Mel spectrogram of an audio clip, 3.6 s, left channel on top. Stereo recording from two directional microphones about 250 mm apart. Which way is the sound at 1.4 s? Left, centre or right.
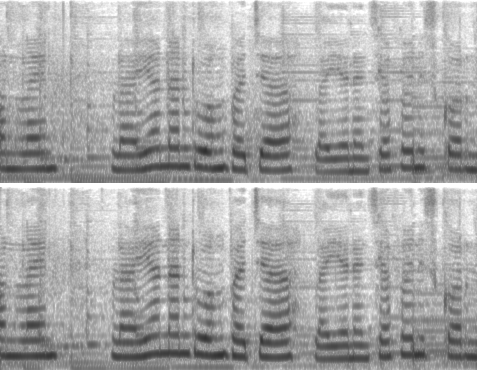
Right.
